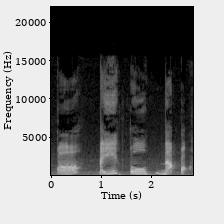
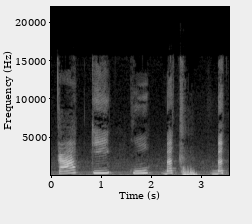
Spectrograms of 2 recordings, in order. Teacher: Sifatnya hamas saat kaf ini berharokat sukun. Oke, jadi kalau qaf saat berharokat sukun bersifat qalqalah atau mantul, sedangkan kaf ini bersifat hamas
